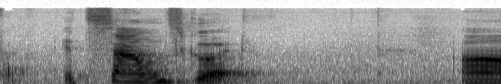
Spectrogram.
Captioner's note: none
